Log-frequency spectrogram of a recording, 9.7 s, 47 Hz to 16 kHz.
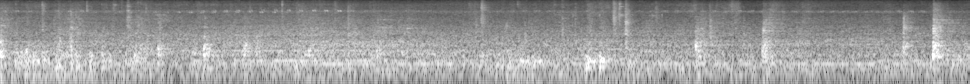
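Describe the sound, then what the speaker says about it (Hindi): The 12450 Goa Sampark Kranti Express rolls into Panvel railway station with a continuous rumble of wheels on track, broken by sharp rail clicks and clanks over about ten seconds. "पनवेल रेलवे स्टेशन अराइव कर रही है अपनी गोवा संपर्क क्रांति"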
